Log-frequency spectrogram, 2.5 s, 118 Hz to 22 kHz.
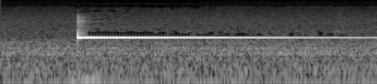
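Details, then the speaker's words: Woman sick for several days with high temperature and cough retakes her temperature: a single high, steady electronic beep that slowly fades as the digital thermometer finishes; reading 99.1. "I kind of want to take my temperature again just to see where it's at so one second I'm gonna go get my thermometer on him back"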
